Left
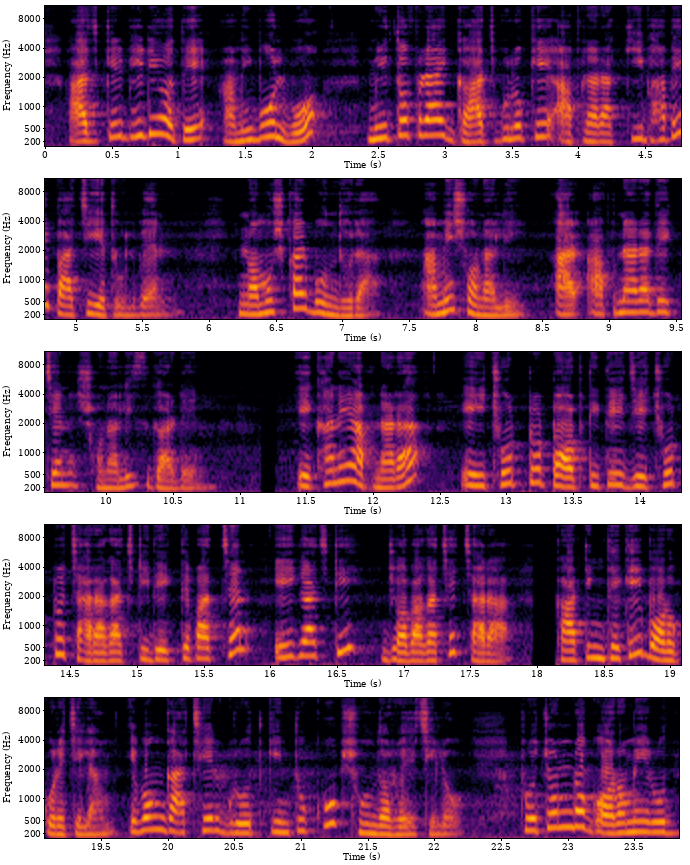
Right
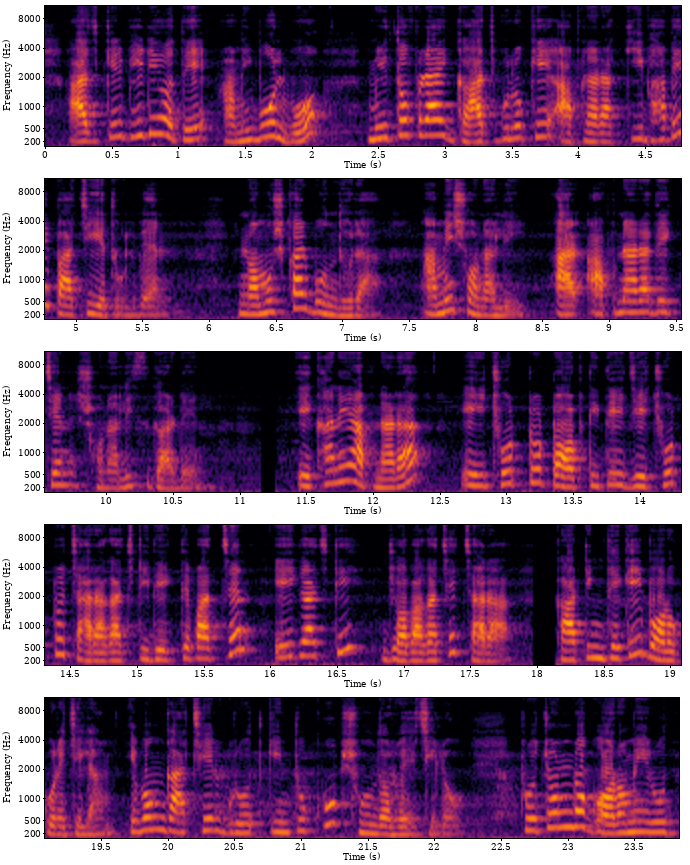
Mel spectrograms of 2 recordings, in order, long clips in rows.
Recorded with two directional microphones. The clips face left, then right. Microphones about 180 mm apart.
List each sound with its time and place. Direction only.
0.2 s a woman's voice: 40° left (ahead or behind)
